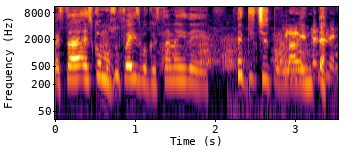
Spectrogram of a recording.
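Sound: dogs barking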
